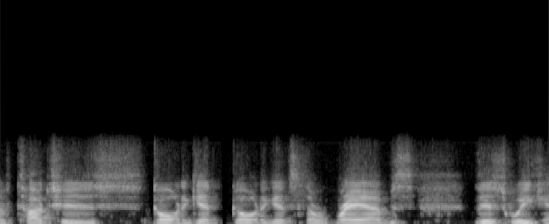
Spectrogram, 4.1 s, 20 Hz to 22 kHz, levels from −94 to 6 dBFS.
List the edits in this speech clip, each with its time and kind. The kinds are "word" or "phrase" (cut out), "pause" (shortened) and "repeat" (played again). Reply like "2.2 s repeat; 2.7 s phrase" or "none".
1.1 s word; 1.7 s word

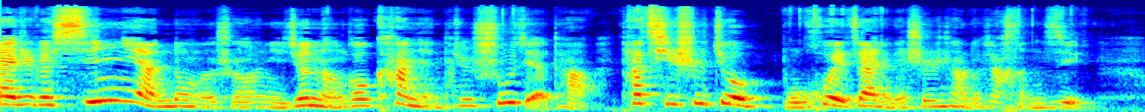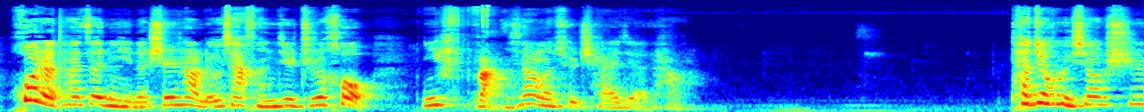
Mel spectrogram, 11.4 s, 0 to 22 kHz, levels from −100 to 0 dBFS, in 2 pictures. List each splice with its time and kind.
2.3 s phrase; 3.0 s pause

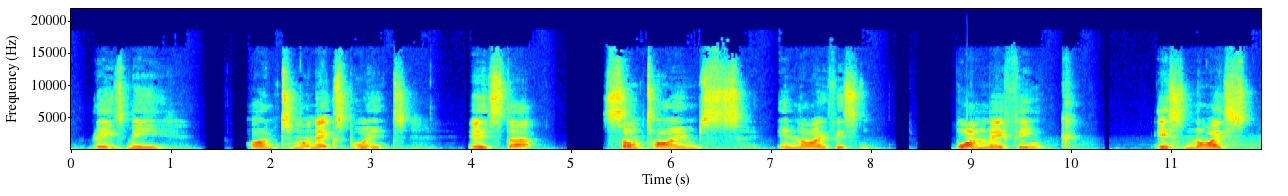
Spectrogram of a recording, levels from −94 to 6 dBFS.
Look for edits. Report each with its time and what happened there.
none

